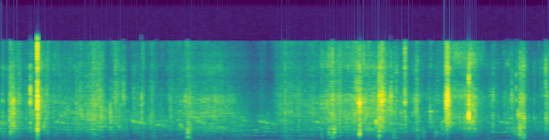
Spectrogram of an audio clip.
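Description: Irregular rustles and sharp slaps on dry bamboo leaves from live fish flopping in a nylon cast net and hands handling the net.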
